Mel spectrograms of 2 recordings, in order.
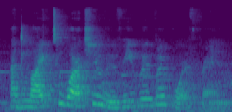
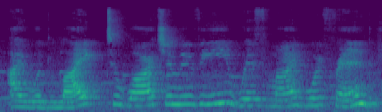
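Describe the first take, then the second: First: The words 'I would' are contracted to one. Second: The words 'I would' are said in full. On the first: The speaker calls it right. "We better say, ... that sounds a little faster" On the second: The speaker calls it wrong. "instead of saying"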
